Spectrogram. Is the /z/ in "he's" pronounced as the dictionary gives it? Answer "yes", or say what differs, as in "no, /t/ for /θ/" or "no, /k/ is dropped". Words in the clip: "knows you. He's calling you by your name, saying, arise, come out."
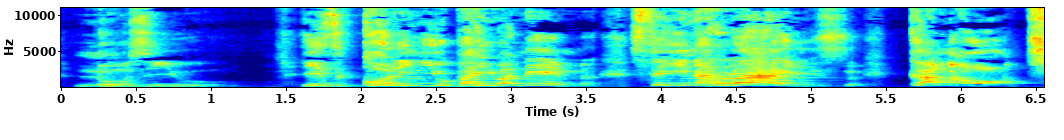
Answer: yes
